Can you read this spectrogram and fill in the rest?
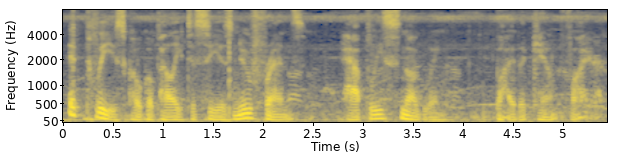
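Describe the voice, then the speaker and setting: A man giving a dramatic, expressive narration of a storybook, theatrical in his phrasing. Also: very deep voice, a little slow, a crowd in the background. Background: music.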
